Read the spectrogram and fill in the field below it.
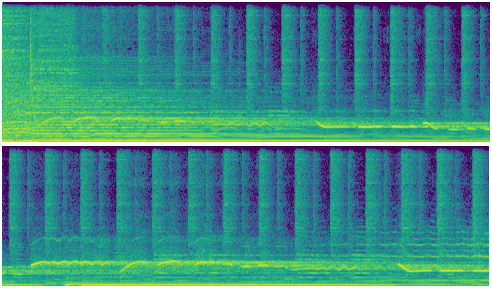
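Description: A high, piercing piccolo melody whistles and slides between notes above a steady low drone, with a quick ticking rhythm running underneath throughout.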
